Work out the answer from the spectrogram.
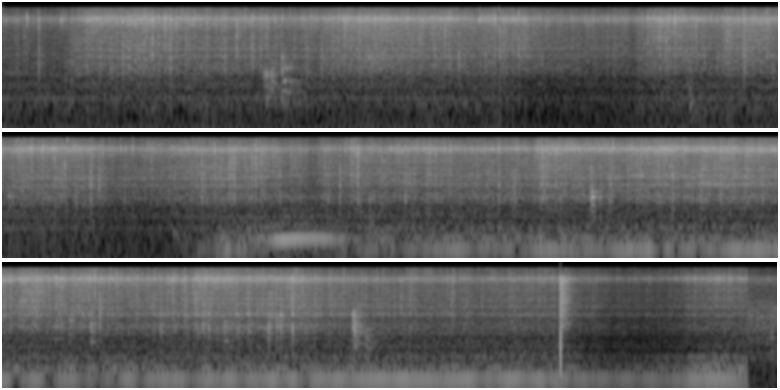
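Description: Kangkong (water spinach) stir-frying in hot oil with browned onions and garlic in a frying pan, stirred with a wooden spatula: a steady sizzle. One sharp knock near the end.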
